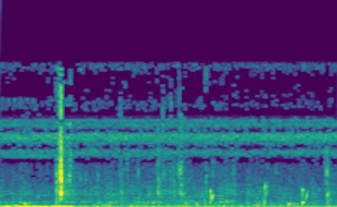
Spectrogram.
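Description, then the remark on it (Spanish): A fly nearly the size of a person beats its wings in a low, droning hum, loudest in the first half-second, then fading to a softer, uneven flutter with faint scattered ticks. “tú empiezas a escuchar ese aleteo y abres la puerta con todo el sigilo posible.”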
